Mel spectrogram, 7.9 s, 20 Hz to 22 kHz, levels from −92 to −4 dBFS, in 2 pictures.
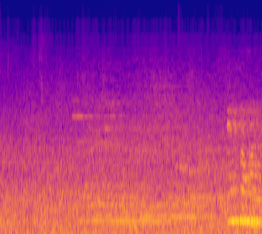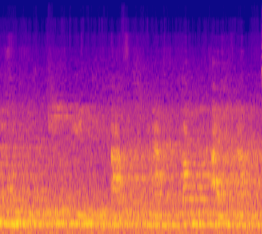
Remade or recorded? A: recorded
